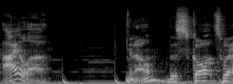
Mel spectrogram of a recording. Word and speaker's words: Islay: Isles indeed indeed Jack not store isls except it's spelled i s l a y Isa you know the Scots would have a lot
